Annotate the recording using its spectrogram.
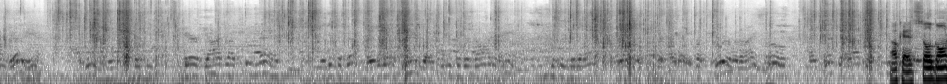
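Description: Trading card packs crinkle and tear as they are opened.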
